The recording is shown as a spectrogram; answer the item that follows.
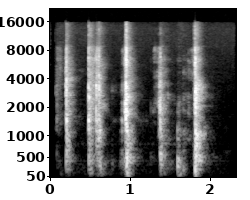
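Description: A deck of tarot cards being shuffled by hand, the cards slapping together in about seven short, sharp strokes.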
